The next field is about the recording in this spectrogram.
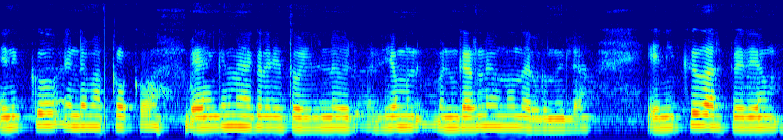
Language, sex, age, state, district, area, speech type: Malayalam, female, 30-45, Kerala, Malappuram, rural, spontaneous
